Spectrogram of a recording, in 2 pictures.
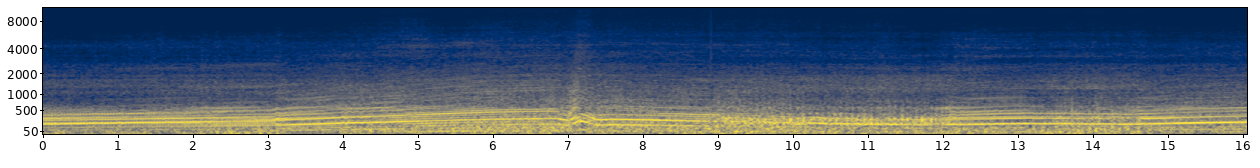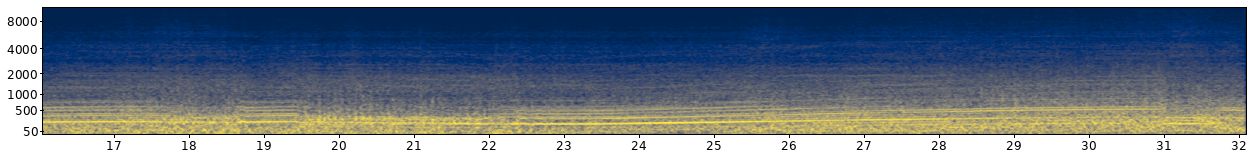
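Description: Four-cylinder sport bike engine heard from the rider's seat while riding. Its revs climb and fall several times as the throttle is opened and eased, with a sharp break about seven seconds in. Wind rush on the microphone runs underneath.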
